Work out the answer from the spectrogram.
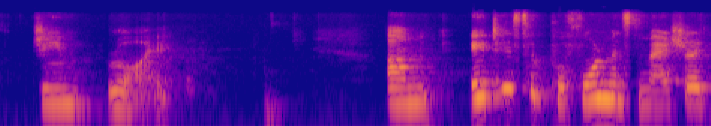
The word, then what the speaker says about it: GMROI: Okay, gross margin return on inventory is abbreviated as GMROI, and it's usually pronounced as GMROI. GMROI.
